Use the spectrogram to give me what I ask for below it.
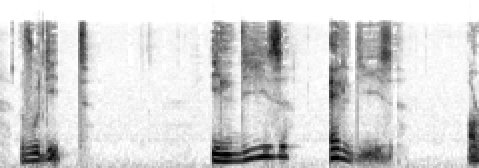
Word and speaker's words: vous dites: So it's not vous disez, okay, as many would think, but then it's vous dites, okay, final S not pronounced, vous dites.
